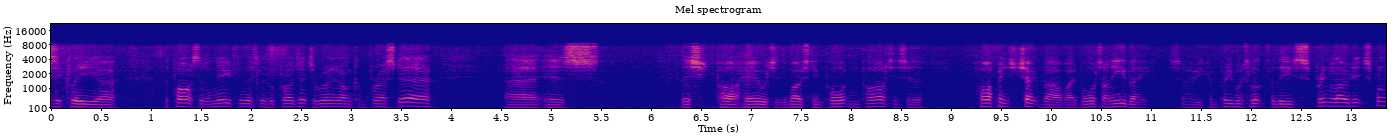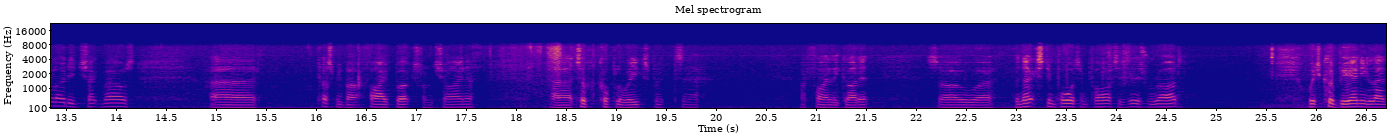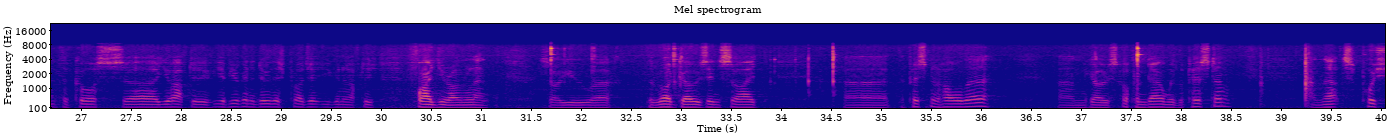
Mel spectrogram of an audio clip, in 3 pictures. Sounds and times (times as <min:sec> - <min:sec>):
Speech: 0:00.0 - 0:03.9, 0:04.5 - 0:05.6, 0:06.3 - 0:14.2, 0:14.9 - 0:17.6, 0:18.3 - 0:20.0, 0:20.8 - 0:24.8, 0:25.9 - 0:33.9, 0:34.6 - 0:36.2, 0:36.8 - 0:38.6, 0:39.3 - 0:40.0.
